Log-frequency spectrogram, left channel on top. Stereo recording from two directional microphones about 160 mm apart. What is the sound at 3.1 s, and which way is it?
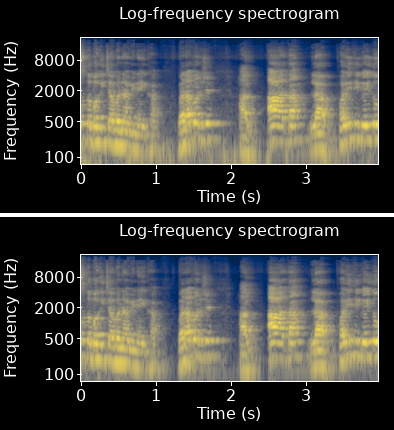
Speech, 25° right (ahead or behind).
